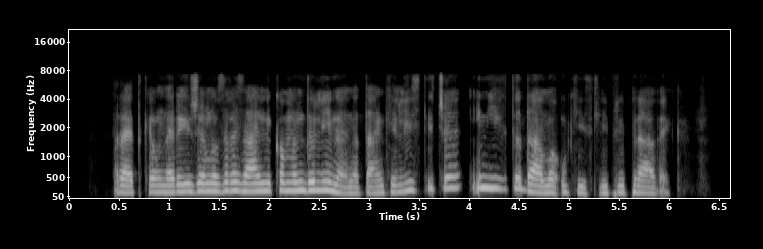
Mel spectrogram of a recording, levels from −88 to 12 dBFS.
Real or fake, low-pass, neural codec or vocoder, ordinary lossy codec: fake; 7.2 kHz; codec, 16 kHz, 4 kbps, FreqCodec, smaller model; none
